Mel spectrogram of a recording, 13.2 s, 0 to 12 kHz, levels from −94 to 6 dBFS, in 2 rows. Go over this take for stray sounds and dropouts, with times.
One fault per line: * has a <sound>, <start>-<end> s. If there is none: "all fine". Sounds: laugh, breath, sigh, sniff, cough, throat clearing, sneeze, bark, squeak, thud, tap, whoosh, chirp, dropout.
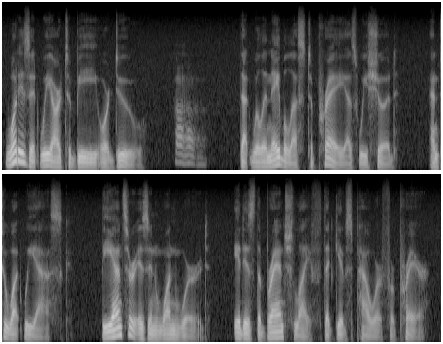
* has a laugh, 2.6-3.1 s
